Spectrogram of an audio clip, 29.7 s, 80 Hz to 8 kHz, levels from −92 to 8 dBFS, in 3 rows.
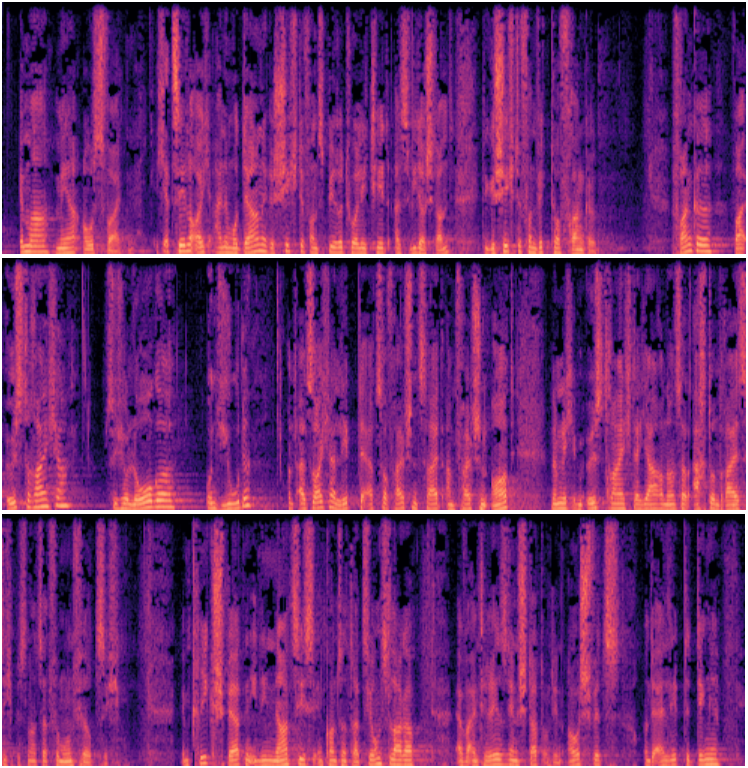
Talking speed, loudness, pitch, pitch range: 125 wpm, -17 LUFS, 150 Hz, 140-170 Hz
